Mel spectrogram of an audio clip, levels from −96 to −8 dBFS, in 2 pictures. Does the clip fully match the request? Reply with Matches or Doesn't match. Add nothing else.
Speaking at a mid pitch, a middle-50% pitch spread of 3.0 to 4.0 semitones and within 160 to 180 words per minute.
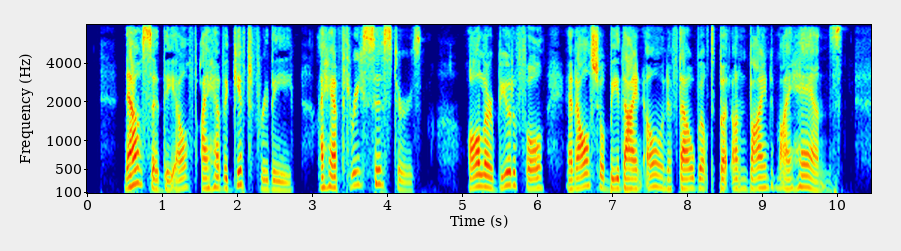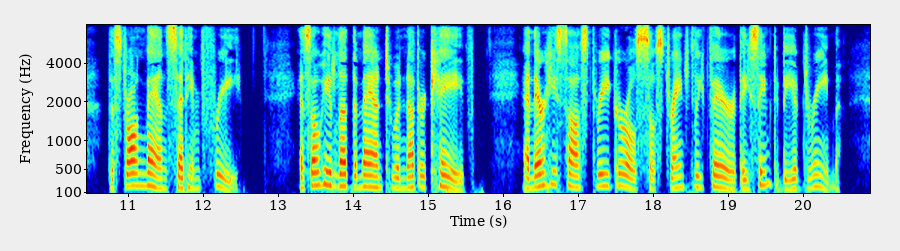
Matches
